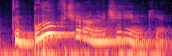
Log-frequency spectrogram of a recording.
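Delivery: loud, quick question peaking on "был"; stress on БЫЛ. Shown as a demonstration. Teacher asking if you were there too, brisk stress on "был". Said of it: "emphasize this word with the intonation".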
